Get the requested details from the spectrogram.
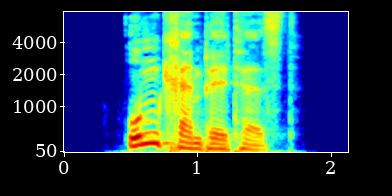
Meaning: inflection of umkrempeln: 1. second-person singular dependent preterite 2. second-person singular dependent subjunctive II
- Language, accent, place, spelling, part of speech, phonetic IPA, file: German, Germany, Berlin, umkrempeltest, verb, [ˈʊmˌkʁɛmpl̩təst], De-umkrempeltest.ogg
